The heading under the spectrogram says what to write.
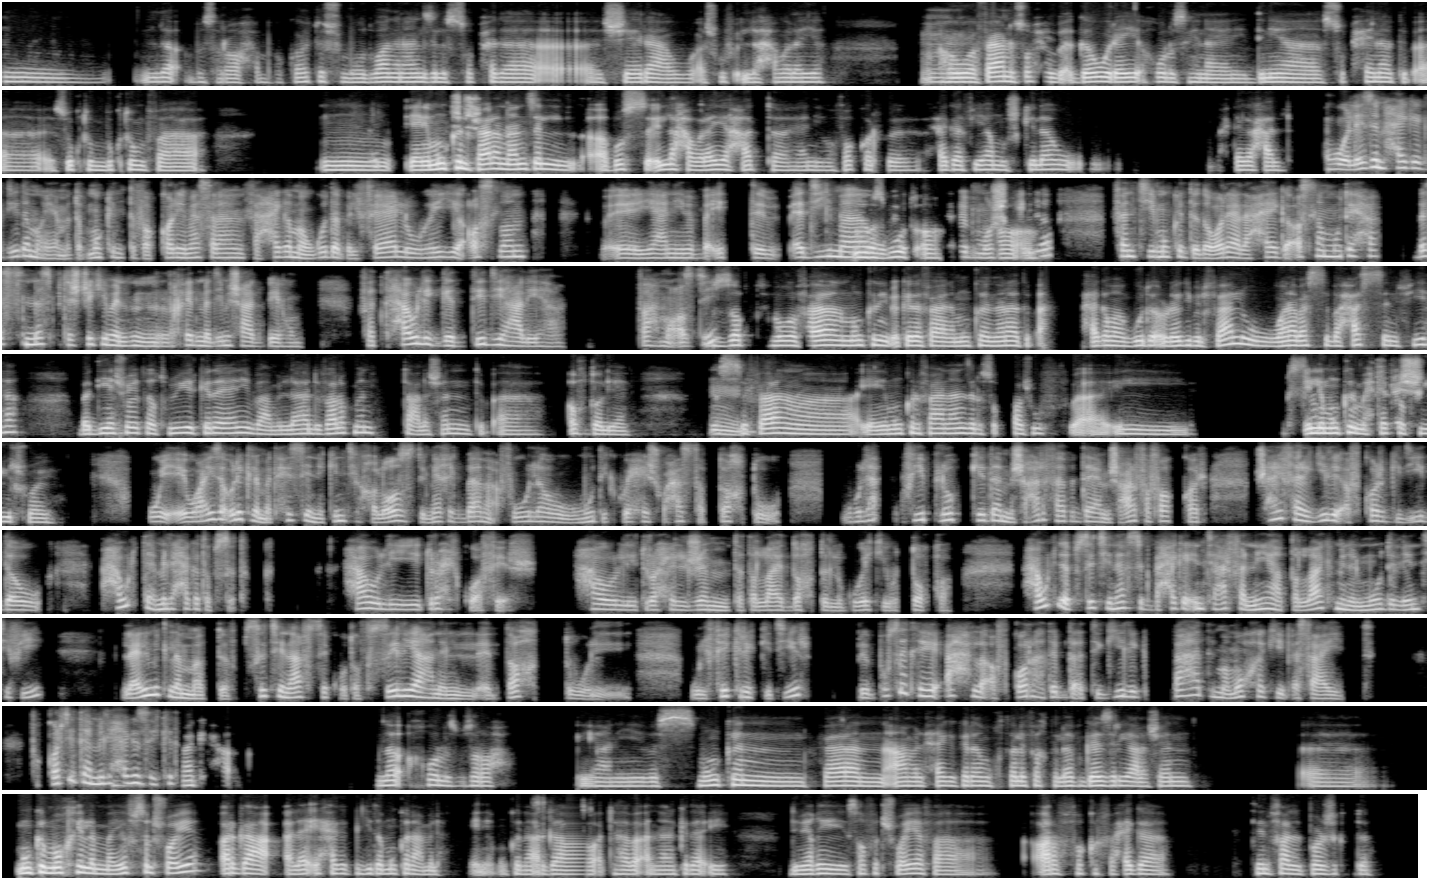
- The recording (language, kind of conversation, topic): Arabic, advice, إزاي بتوصف إحساسك بالبلوك الإبداعي وإن مفيش أفكار جديدة؟
- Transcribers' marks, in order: tapping; unintelligible speech; in English: "already"; other background noise; in English: "development"; in English: "وتrefresh"; in English: "ومودِك"; in English: "block"; in English: "الgym"; in English: "الmood"; in English: "للproject"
